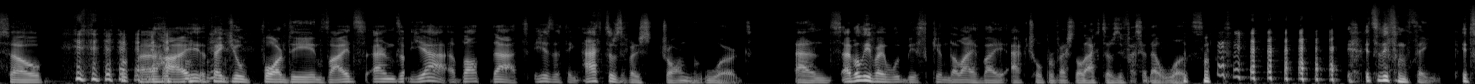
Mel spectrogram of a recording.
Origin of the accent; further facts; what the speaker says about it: Tomar, Santarém District, Portugal; I am originally from Tomar, such as everyone else on this podcast, which I love.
